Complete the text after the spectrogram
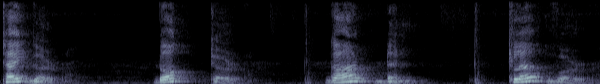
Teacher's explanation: then first syllable has been stressed these words have two syllables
